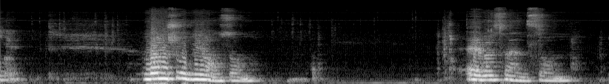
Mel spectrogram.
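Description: A woman speaks calmly into a microphone, reading out in short phrases.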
